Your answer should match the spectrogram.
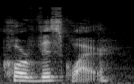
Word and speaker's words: Corvisquire: Corvesquire. No, Corvisquire. That's his name.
